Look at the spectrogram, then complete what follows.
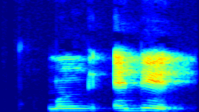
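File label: "mengedit", Malay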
